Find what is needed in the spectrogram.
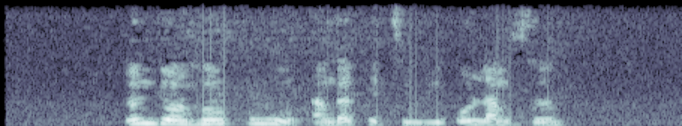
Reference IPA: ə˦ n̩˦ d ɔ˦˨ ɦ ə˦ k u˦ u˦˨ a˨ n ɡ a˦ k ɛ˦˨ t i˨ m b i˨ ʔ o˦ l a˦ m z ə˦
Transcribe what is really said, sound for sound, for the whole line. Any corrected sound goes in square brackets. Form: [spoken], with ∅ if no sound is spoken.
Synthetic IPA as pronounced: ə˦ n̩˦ d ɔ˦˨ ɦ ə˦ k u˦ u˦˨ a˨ [ŋ] ɡ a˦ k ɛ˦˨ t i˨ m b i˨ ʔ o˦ l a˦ m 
